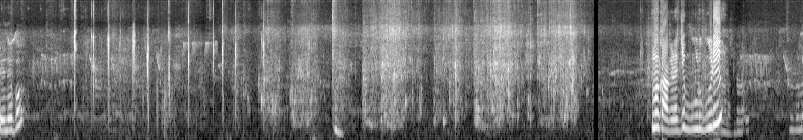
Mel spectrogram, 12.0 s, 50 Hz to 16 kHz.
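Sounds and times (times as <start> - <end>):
water splashing and sloshing: 3.3 - 9.0, 9.6 - 11.3.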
